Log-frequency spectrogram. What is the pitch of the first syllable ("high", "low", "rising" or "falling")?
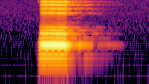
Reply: high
